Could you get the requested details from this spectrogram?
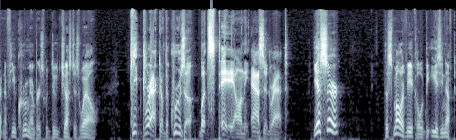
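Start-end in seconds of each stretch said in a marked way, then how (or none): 2.6-5.7 clipped commanding officer tone; hint of a stern commander demanding answers; commander Justice, lightly voiced. A narrator's reading. Commander gives orders. 6.2-6.8 put-on much higher, louder young officer voice; officer answering his commander, high and eager; nervous junior officer. A narrator's reading.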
